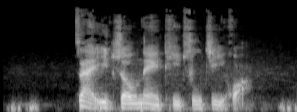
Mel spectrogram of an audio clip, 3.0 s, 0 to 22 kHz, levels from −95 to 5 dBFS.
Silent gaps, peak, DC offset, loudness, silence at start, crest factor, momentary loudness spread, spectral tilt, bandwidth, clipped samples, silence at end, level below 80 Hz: none; -2 dBFS; under 0.1%; -18 LUFS; 0.1 s; 18 dB; 20 LU; -5.5 dB/octave; 16.5 kHz; under 0.1%; 0 s; -46 dBFS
